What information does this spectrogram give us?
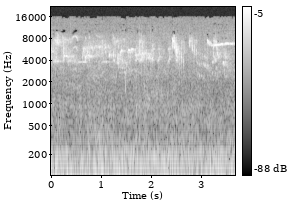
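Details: Long-tailed tit giving a near-continuous stream of high, fine, tinkling call notes with thin whistled threads between them, over steady low background noise.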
